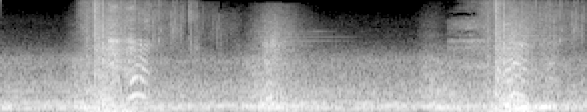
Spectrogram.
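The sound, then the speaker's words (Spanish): Three sharp, swishing strikes of metal axes slicing through the air, swung in an attack, land at uneven intervals over a low, steady droning background. “ataca a su esposa con las hachas, una y otra vez. El sonido del metal cortando el aire se entrelazan con los lamentos de la tragedia.”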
